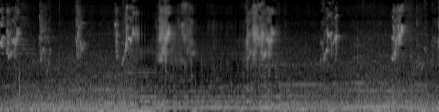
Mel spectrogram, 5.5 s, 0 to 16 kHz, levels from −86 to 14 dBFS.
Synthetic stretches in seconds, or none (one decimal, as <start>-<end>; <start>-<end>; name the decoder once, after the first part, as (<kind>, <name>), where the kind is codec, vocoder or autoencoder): 1.7-3.5 (vocoder, BigVGAN v2)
